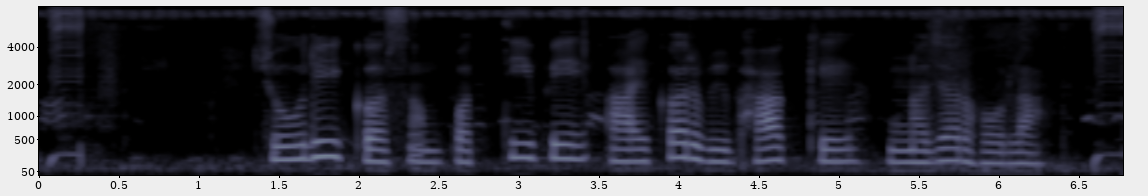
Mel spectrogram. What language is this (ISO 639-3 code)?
bho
